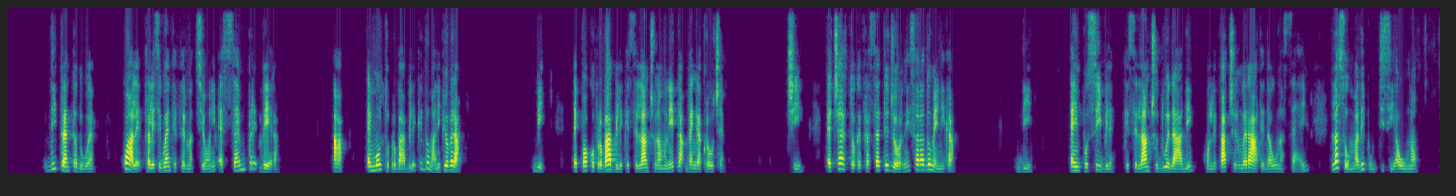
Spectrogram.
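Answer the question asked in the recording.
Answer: D: È impossibile che se lancio 2 dadi, con le facce numerate da 1 a 6, la somma dei punti sia 1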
